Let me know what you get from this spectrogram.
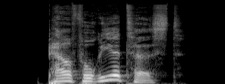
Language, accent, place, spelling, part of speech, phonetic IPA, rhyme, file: German, Germany, Berlin, perforiertest, verb, [pɛʁfoˈʁiːɐ̯təst], -iːɐ̯təst, De-perforiertest.ogg
- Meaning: inflection of perforieren: 1. second-person singular preterite 2. second-person singular subjunctive II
